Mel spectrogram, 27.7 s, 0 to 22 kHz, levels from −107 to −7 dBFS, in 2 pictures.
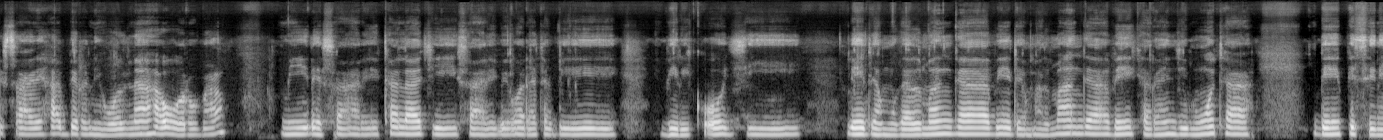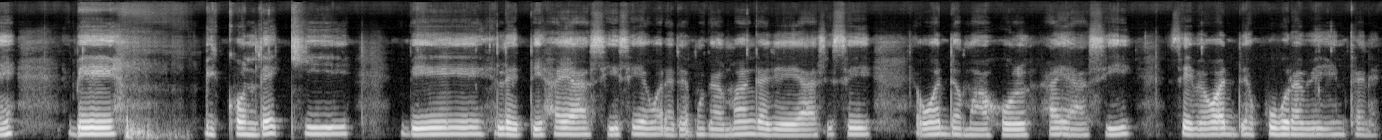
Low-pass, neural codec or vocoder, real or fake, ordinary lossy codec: none; vocoder, 44.1 kHz, 128 mel bands, Pupu-Vocoder; fake; none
